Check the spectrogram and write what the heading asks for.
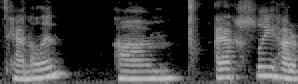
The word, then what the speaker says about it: Tanalyn: you choose this name for yourself um it's pronounced tanalin um i actually had a friend in grade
